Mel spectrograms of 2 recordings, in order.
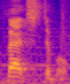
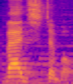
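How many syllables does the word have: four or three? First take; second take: three; three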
